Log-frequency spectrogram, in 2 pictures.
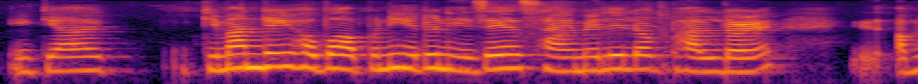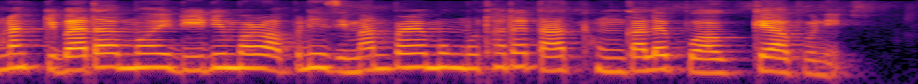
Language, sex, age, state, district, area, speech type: Assamese, female, 18-30, Assam, Charaideo, rural, spontaneous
